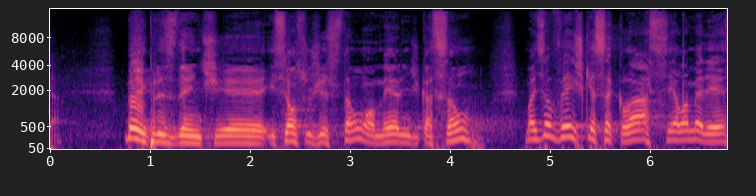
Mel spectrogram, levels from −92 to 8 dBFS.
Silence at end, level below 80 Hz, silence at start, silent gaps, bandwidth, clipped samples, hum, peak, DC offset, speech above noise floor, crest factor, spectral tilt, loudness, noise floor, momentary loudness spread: 0 s; -50 dBFS; 0 s; none; 16 kHz; under 0.1%; none; -10 dBFS; under 0.1%; 34 dB; 12 dB; -5.5 dB/octave; -22 LUFS; -55 dBFS; 8 LU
